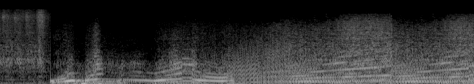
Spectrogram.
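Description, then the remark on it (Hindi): A car engine starts and revs up, its pitch climbing through several gear-like rises, then settles into a steady, loud drone as the vehicle drives off, taking a woman home, with no voices. “उसको वहाँ से उठा के गाड़ी में लेके घर जाने लगे”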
